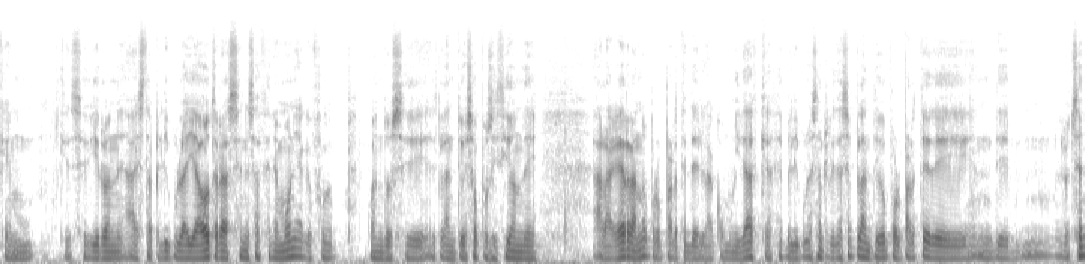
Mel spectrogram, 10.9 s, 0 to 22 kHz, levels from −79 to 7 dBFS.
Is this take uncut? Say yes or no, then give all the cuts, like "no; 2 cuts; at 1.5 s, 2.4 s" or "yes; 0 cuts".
no; 5 cuts; at 3.5 s, 4.4 s, 5.9 s, 6.8 s, 9.9 s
